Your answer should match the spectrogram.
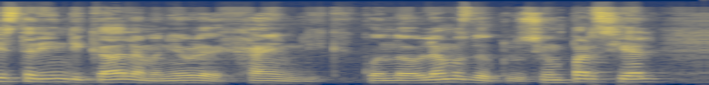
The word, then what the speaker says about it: Heimlich: Que estén muy bien, vamos a ver en este video la maniobra de Heimlich, que por cierto, esa es la pronunciación correcta porque está en alemán, la mayoría dice Heimlich, pero bueno, se entiende de qué se trata.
